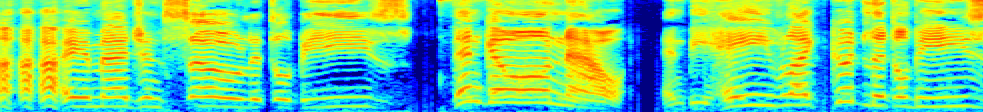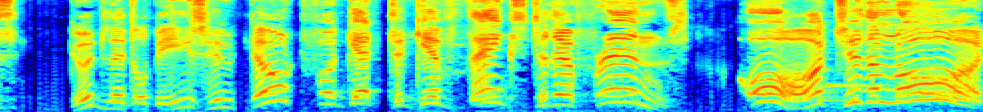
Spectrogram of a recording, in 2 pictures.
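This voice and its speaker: A man puts on a cartoonish character voice, pitched extremely high and delivered at a fairly slow pace. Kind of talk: Bible storytelling.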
